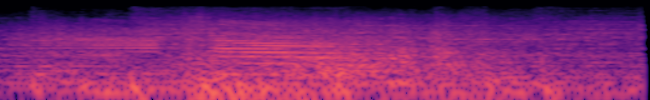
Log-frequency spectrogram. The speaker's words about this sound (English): A lorry stacked with logs hurtles past.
